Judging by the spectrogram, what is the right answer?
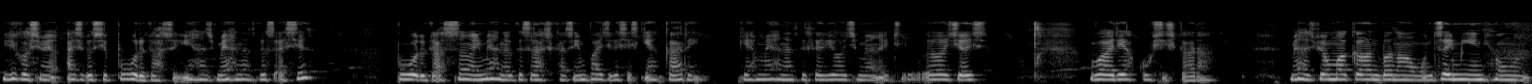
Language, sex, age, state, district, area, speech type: Kashmiri, female, 45-60, Jammu and Kashmir, Ganderbal, rural, spontaneous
